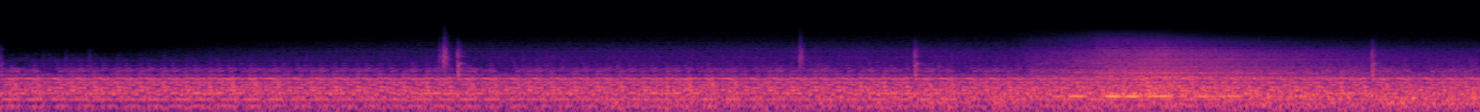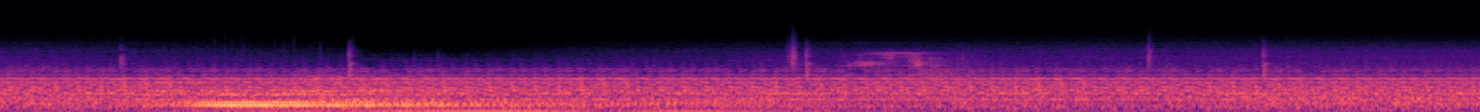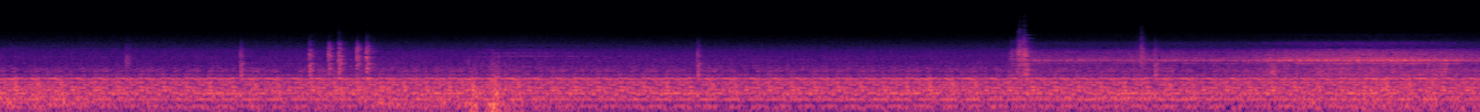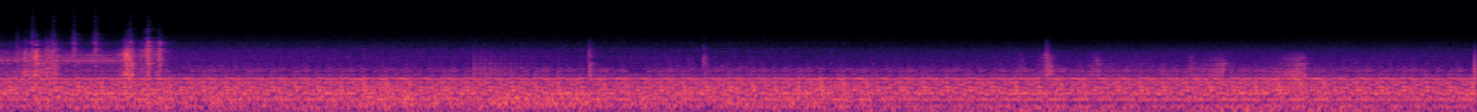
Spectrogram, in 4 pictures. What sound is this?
A very old production.
A simple dark ambient track, slow, brooding. It can be the dark cold regions of space, or the cobweb-filled but lifeless corners in the cellar of a haunted mansion.
Mostly VST synthesizers, lots of reverb effects and EQ's to shape the sound.
space, hidden, sad, melancholy, creepy, atmosphere, background, calm, ambience, drone, pad, contemplation, dark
